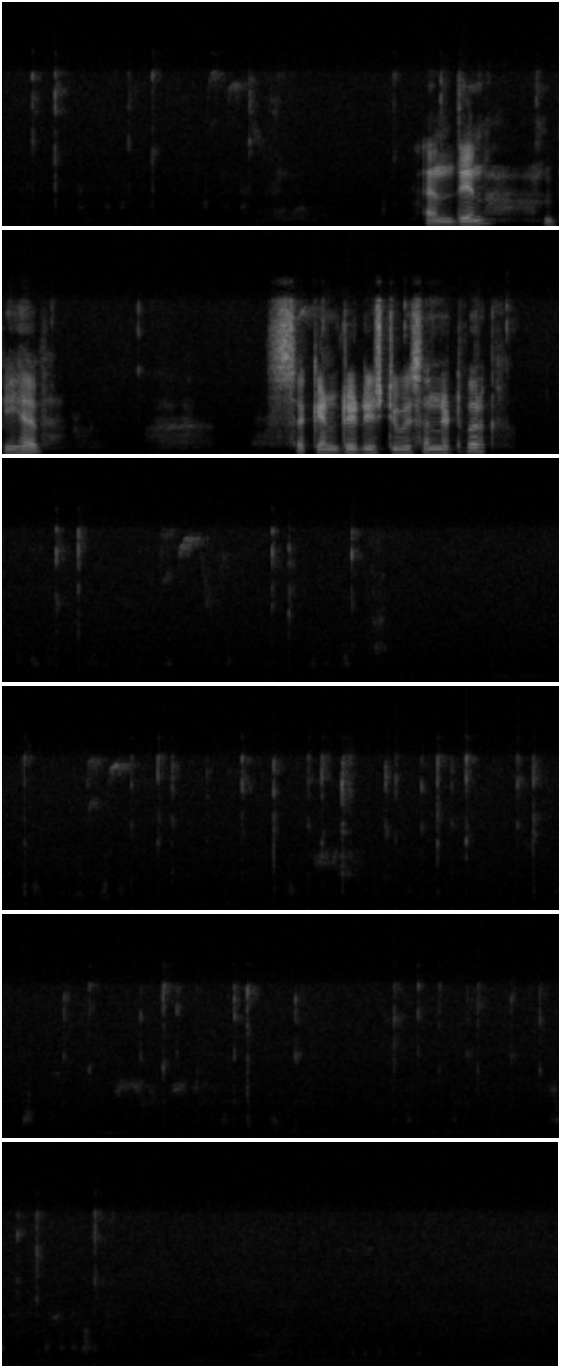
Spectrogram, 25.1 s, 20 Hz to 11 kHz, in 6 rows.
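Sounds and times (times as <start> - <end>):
stylus tapping on pen tablet: 12.6 - 21.8.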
